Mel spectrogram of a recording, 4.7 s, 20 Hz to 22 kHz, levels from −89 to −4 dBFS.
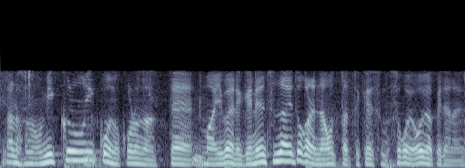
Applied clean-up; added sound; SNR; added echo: none; none; none; none.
